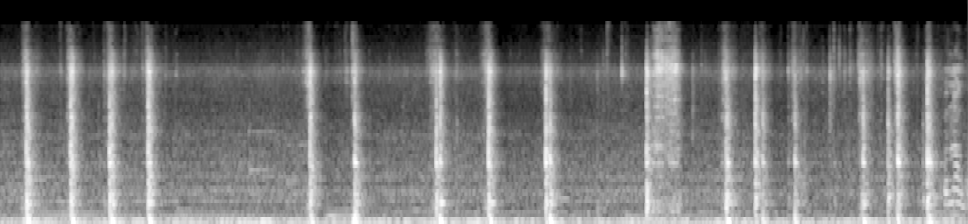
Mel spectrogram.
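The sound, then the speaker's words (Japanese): A knife chops burdock root on a cutting board, about twenty crisp knocks in a loose, uneven rhythm over a low steady hum, with no talking. “ぼうの切る音は最高だなただこの音を聞きたいがために作るっていうのもありかもしれない”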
